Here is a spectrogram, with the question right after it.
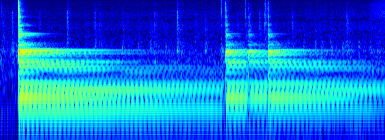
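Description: An open guitar low E string, tuned down, is plucked and rings with a deep sustained tone that slowly decays, then is struck again twice near the end.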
